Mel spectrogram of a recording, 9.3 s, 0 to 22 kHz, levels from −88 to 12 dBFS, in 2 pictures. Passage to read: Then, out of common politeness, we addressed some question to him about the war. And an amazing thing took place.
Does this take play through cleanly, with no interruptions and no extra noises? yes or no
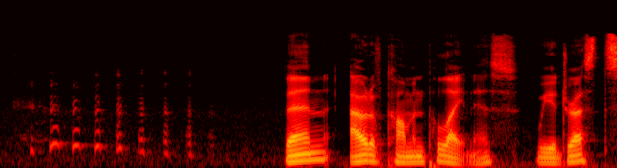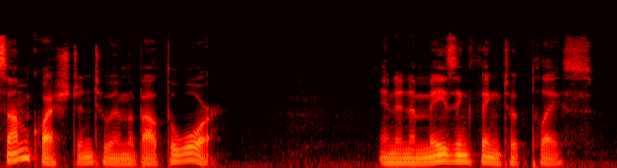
no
